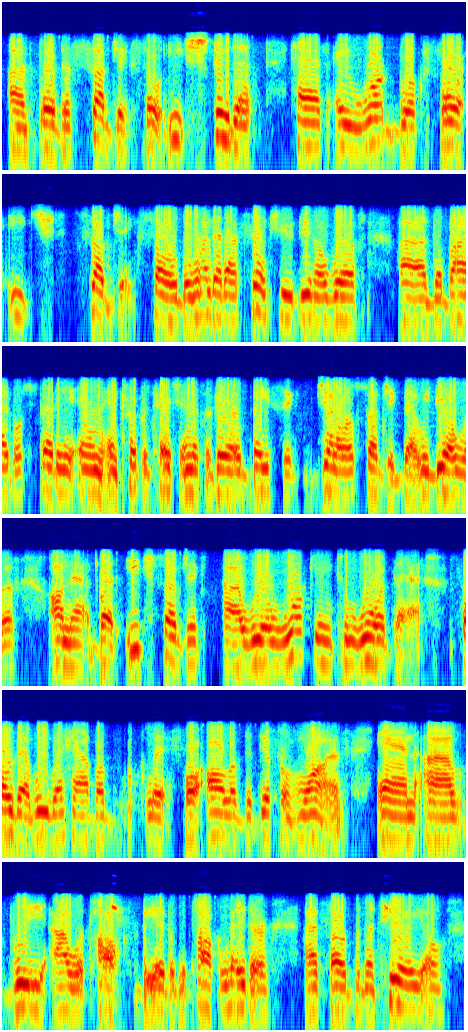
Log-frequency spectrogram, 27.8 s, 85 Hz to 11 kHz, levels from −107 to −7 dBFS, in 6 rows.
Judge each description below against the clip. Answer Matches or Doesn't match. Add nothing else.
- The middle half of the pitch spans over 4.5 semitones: Doesn't match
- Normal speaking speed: Matches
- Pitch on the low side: Doesn't match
